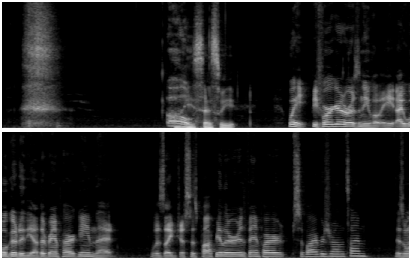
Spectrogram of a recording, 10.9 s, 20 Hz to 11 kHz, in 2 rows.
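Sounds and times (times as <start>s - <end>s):
cat meowing: 0.8s - 1.3s
speech: 2.2s - 3.2s, 3.8s - 10.8s.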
